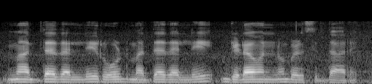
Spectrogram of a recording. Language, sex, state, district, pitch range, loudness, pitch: Kannada, male, Karnataka, Raichur, 110-120 Hz, -18 LUFS, 115 Hz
